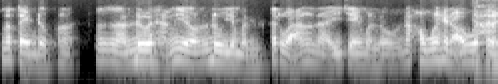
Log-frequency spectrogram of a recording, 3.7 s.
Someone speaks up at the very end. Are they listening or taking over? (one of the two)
taking over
